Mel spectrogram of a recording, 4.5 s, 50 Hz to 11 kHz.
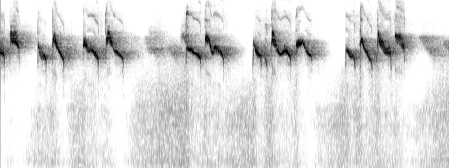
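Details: Oriental white-eye, locally Mata Puteh Raja, beginning to sing, recorded 30 August 2022 with new white feathers nearly fully coloured; quick clusters of bright, downslurred high chirps delivered in short bursts with gaps between.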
